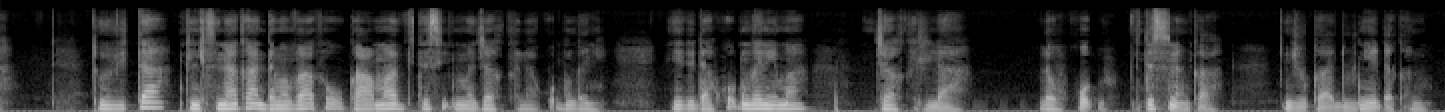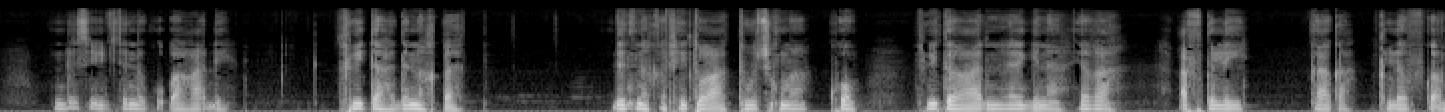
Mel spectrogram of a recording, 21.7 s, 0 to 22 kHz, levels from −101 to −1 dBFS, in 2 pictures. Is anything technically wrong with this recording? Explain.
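Yes. Throughout the speech there is plainly audible codec damage, most likely HE-AAC compression at a low bitrate, with the sound pointing to something around 20 kbps. The core codec carries only the lower spectrum, and the treble is synthesised by copying lower bands upward under a coarse envelope. The upper harmonics therefore fail to line up with those below the crossover, so sibilants come out gritty and metallic or lispy, and nothing is present above 14.9 kHz.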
